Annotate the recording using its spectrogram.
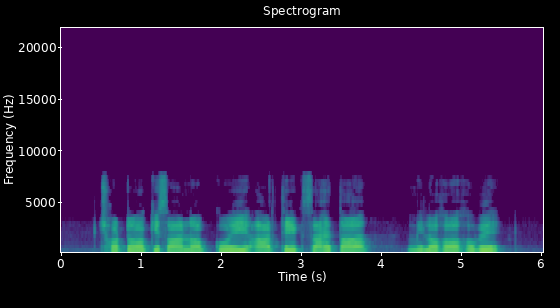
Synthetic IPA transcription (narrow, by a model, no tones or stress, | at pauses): t͡ʃʰoːʈokɪsaːnɔkːoːiaːɾt̪ʰɪksəɦt̪a | mɪlɔɦɔɦobe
